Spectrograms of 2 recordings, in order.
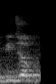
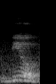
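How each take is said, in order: First: "বিযোগ" said bi-jog, with a hard j; expected spelling sound. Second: "বিয়োগ" said bi-yog, j softened to y; actual pronunciation. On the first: Teacher shows what it should be, "বিযোগ" as bi-jog. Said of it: "হওয়া উচিত কি". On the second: Teacher shows what it became, "বিয়োগ" as bi-yog. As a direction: glide "বিয়োগ" as biyog, without j. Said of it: "কিন্তু হয়ে গেল কি". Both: Shown as a demonstration.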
